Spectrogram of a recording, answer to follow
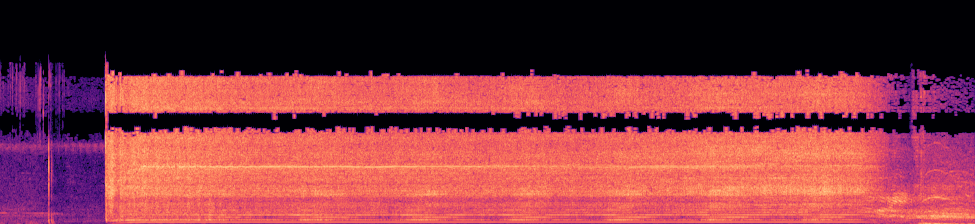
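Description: A Prestige mixer grinder blending milk and chocolate biscuits. The motor starts about a second in, spins up almost at once to a steady whine, and runs evenly until it stops near the end, where a burst of crowd noise takes over.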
